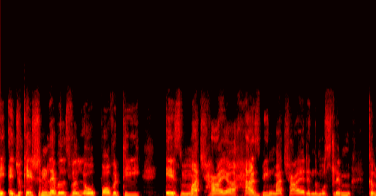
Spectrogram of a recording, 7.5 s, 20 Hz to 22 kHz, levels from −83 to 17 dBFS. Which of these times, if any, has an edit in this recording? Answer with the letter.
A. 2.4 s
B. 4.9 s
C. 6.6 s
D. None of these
D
